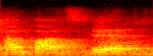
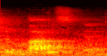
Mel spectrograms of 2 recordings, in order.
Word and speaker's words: шампанское: А вы поотслеживаете, и вы увидите, что многие из них говорят «шампанское», то есть с подчеркнутым произношением «а», а многие не подчеркивают это «а» и произносят старомосковский вариант «шимпанское».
